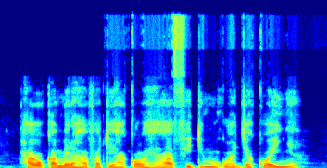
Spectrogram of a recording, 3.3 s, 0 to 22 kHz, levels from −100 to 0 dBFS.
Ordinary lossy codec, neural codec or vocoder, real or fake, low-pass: Opus, 32 kbps; none; real; 19.8 kHz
